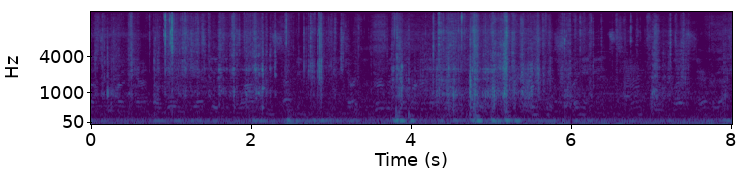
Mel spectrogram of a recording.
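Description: Faint handling of stacks of plastic trading-card sleeves: soft rustles and a few small clicks as they are sorted by hand.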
